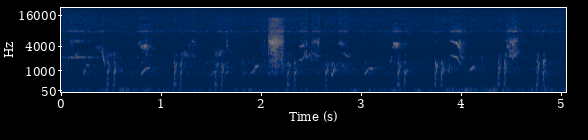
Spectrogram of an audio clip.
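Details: Rhythmic upslurred calls from a White-breasted waterhen kept as a trapping decoy, about two notes a second, mixed with sharp clicks, a few high bird chirps and a low rumble.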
